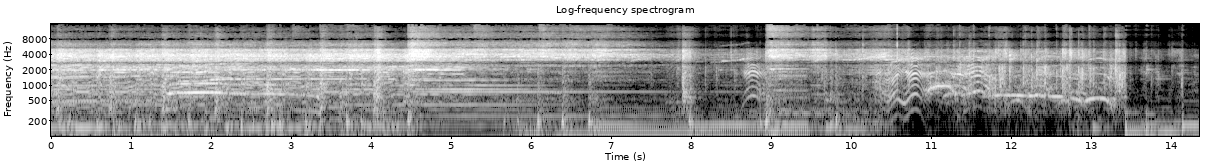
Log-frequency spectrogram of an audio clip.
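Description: Live rock band playing loudly with distorted electric guitars, bass and drums: held, ringing chords broken by several cymbal crashes, with gliding pitched squeals over the top in the second half.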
